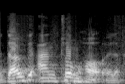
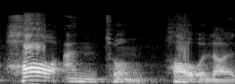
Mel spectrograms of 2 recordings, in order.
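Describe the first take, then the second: First: Said in the usual way. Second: ها انتم هؤلاء recited slowly, lower, with an open drawn ها; slow Quranic recitation of ها انتم هؤلاء. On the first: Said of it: "هاش یعنی چی". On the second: Shown as a demonstration.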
